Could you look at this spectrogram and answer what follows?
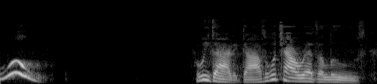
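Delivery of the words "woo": high, loud "woo!"; hyped woo. Real, not acted. Hyped about winning that game.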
